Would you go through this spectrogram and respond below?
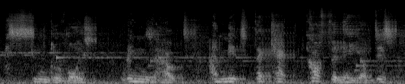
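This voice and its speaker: An actor playing a menacing, grandiose machine hive-mind leader in a video game, declaiming with contempt. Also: male voice, fairly low pitch, natural voice. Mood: menacing, solemn. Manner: slow, ominous, grandly declamatory. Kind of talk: video game cutscene acting. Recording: loud music over the voice.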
